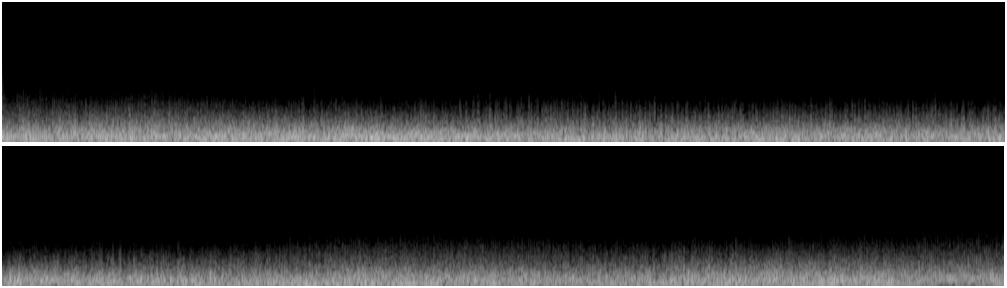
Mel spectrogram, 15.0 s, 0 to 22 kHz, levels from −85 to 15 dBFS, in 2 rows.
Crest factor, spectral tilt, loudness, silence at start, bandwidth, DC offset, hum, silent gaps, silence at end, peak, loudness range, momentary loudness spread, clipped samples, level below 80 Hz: 14 dB; -17.5 dB/octave; -30 LUFS; 0 s; 1.4 kHz; under 0.1%; none; none; 0 s; -14 dBFS; 4 LU; 5 LU; under 0.1%; -32 dBFS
